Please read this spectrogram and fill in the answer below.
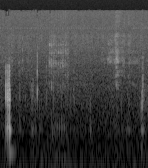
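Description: A short mouth sound just after the start, then faint, scattered crackling of snow and gloves handled at the mouth.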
